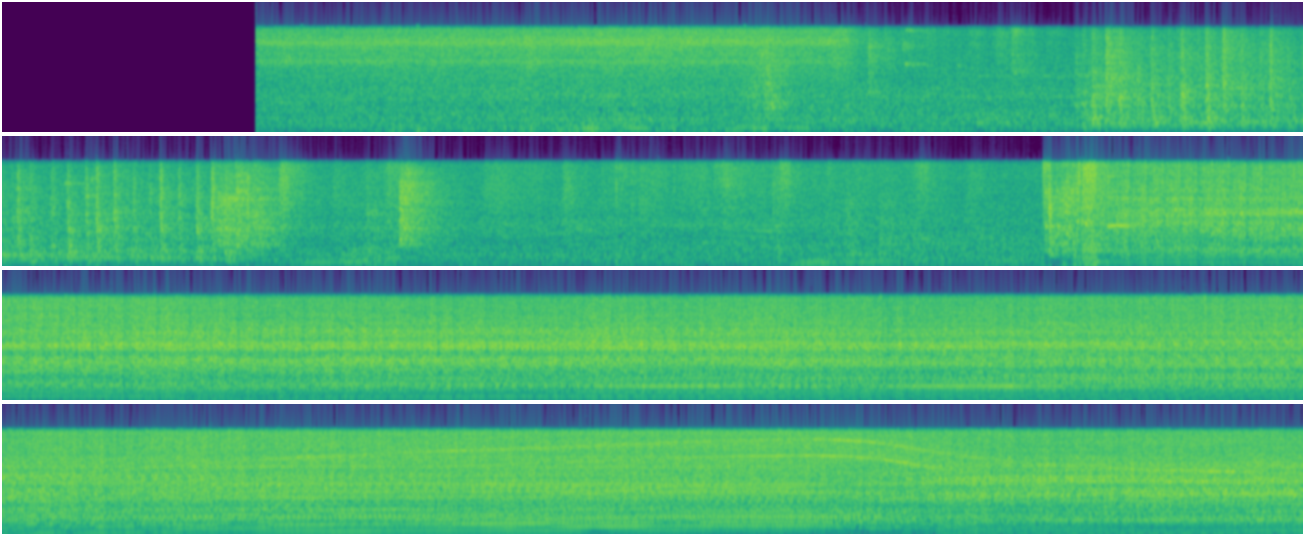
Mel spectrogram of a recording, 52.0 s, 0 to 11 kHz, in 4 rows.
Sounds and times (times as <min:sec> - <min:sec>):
Medium engine (mid frequency): 0:02.6 - 0:52.0
Idling: 0:23.4 - 0:52.0.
